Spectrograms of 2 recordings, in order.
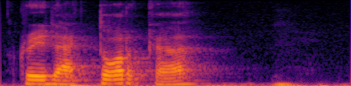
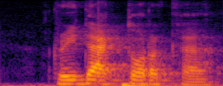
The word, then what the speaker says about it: redaktorka: a Czech word that has two rolling R's great actor coca and in that second are you can really hear that are click great dodoka keep practicing you're rolling are starting with the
